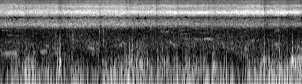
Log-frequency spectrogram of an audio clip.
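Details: Very loud cicada chorus in a section of forest in Turkey: a dense, unbroken high-pitched buzzing wall of sound, steady throughout.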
